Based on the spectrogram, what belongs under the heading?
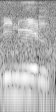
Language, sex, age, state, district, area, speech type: Bodo, female, 60+, Assam, Kokrajhar, rural, read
